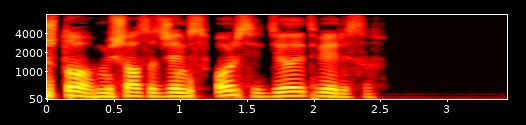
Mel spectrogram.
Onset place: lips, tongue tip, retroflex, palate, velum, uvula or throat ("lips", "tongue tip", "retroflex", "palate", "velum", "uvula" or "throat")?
retroflex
